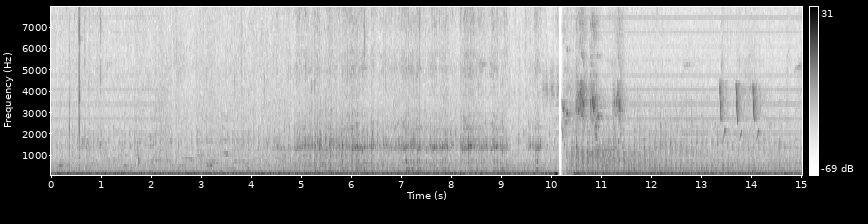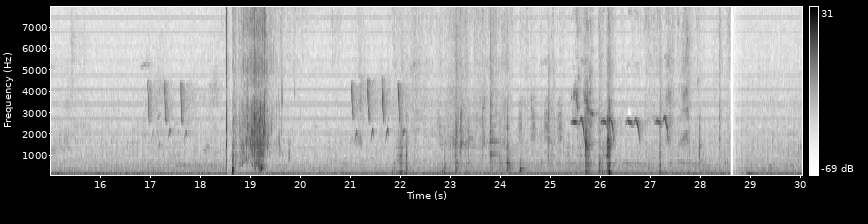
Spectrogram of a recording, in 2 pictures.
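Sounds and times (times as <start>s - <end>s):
low rumble: 0.0s - 18.5s
faint hum: 0.0s - 30.0s
small birds chirping: 7.7s - 11.5s, 12.6s - 18.5s, 20.8s - 23.7s, 24.4s - 28.0s.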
